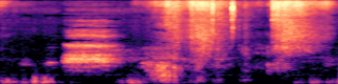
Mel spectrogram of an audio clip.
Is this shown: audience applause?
no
